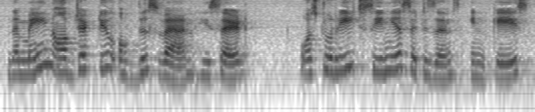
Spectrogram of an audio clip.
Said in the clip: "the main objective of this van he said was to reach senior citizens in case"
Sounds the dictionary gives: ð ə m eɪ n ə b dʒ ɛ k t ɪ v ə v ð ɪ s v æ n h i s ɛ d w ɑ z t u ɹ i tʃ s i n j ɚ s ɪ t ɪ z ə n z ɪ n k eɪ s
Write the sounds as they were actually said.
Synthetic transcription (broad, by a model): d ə m eɪ n ə b dʒ ɛ k t ɪ v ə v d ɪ s v æ n h i s ɛ d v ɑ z t u ɹ i tʃ s i n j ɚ s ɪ t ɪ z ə n s ɪ n k eɪ s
